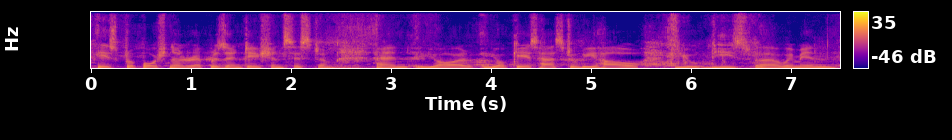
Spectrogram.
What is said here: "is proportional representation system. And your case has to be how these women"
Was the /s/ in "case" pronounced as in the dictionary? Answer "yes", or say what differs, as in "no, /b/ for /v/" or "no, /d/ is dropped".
yes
